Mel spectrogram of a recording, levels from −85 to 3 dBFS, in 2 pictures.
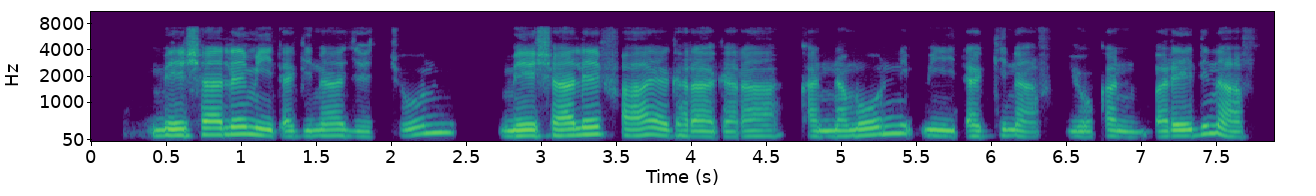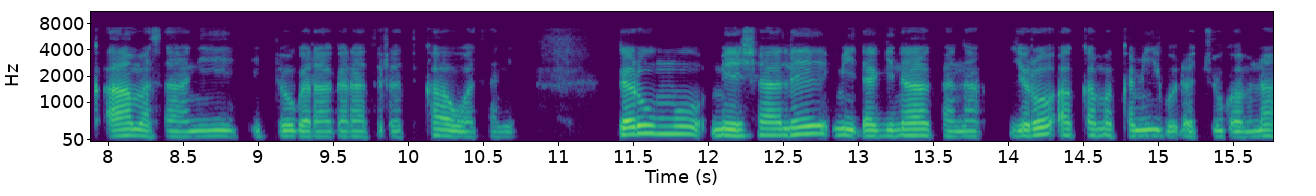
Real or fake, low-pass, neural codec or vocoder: fake; 7.2 kHz; codec, 16 kHz, 16 kbps, FunCodec, trained on Chinese and English, 50 frames a second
